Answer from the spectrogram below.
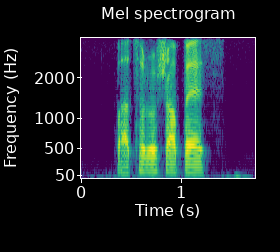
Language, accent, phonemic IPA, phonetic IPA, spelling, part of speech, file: Armenian, Eastern Armenian, /bɑt͡sʰoɾoʃɑˈpes/, [bɑt͡sʰoɾoʃɑpés], բացորոշապես, adverb, Hy-բացորոշապես.ogg
- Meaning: obviously, clearly, evidently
